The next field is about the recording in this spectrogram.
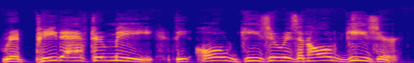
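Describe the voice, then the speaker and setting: A man's voice: high-pitched, expressive, unhurried, dry recording, voice pushed up, exaggerated voice. A man voicing a pushy, easily frightened boy bully in a narrated children's story. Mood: taunting. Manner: pushy, stammers when scared.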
